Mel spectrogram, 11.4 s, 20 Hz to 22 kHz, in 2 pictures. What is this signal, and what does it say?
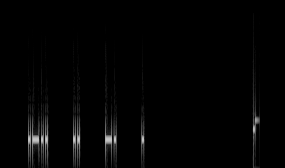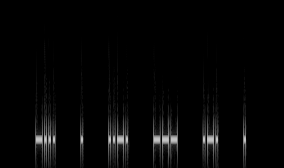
Morse code, heard as a keyed tone, about 28 wpm, spaced as for 13 wpm, 700 Hz. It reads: LINE BEFORE
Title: 4x Character Spacing - Top 200 Words - 28wpm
